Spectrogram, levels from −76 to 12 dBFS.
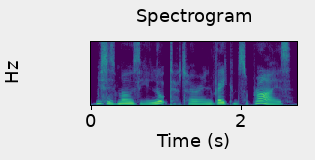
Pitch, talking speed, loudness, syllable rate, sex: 200 Hz, 175 wpm, -17 LUFS, 5.1 syllables/s, female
